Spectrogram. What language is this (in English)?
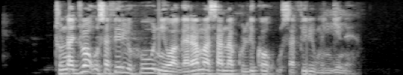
Swahili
